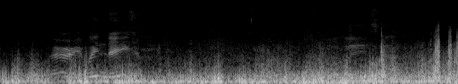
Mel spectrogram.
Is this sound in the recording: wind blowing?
yes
